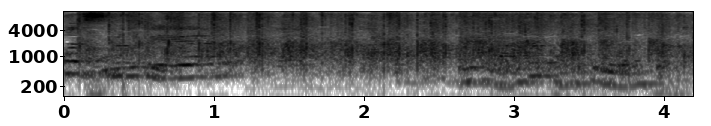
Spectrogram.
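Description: Applause from an audience gathered in a café-lounge shop for a talk, scattered clapping running under people talking and some tonal voices, moderately loud throughout.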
